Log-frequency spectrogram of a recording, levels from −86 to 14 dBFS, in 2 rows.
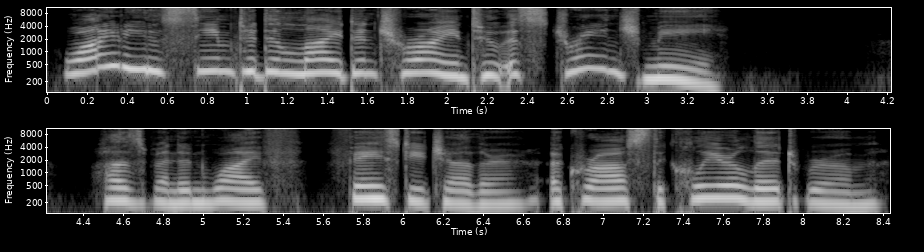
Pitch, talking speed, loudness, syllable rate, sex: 255 Hz, 155 wpm, -16 LUFS, 4.2 syllables/s, female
